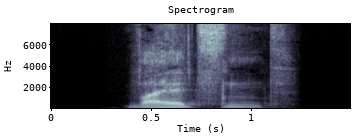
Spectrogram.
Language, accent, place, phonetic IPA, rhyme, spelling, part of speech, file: German, Germany, Berlin, [ˈvalt͡sn̩t], -alt͡sn̩t, walzend, verb, De-walzend.ogg
- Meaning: present participle of walzen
